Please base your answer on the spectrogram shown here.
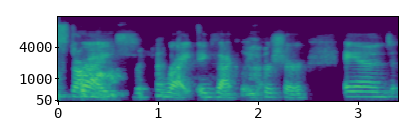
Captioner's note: laughs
